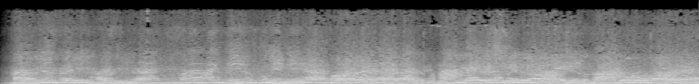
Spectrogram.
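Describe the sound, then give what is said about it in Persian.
Teachers at a protest rally in Kermanshah chant together, a loud, dense crowd of voices shouting slogans in a continuous rhythmic roar with no pause. “این صدای معلمان در کرمانشاه در تجمع امروز بود”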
